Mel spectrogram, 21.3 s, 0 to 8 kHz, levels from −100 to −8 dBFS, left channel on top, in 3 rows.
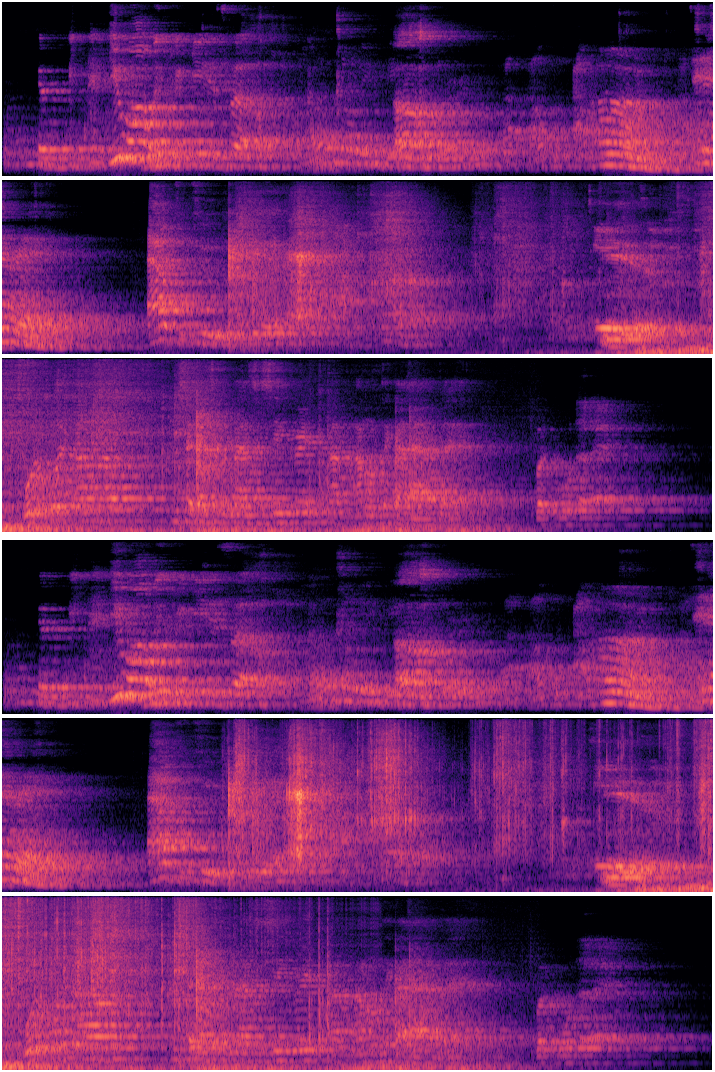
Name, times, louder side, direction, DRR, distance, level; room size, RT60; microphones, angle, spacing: voice 1, 0.0-0.9 1.5-1.7 2.1-2.3 2.9-5.4 5.7-7.0 7.2-7.5 8.9-9.2, equal, 35° left, -7 dB, 1.8 m, -48 dB
voice 2, 0.9-1.6 1.9-2.8 3.6-4.2 5.9-7.7 8.5-10.6 10.9-11.4 12.2-12.6 13.1-13.6 14.4-15.4 15.9-18.9 19.6-19.9, left 1 dB, 85° left, -5 dB, 1.4 m, -39 dB
Coin (dropping), 9.3-17.5, right 8 dB, 60° right, 0.4 m, -40 dB
sound 1, 9.4-10.4 12.3-12.5 13.0-19.2 19.5-19.6, equal, 10° right, 0.9 m, -44 dB
voice 3, 12.5-13.3 13.6-14.4 20.0-20.3, left 6 dB, 65° left, -5 dB, 1.8 m, -43 dB
7.1 x 4.4 x 6.4 m, 2.4 s
head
